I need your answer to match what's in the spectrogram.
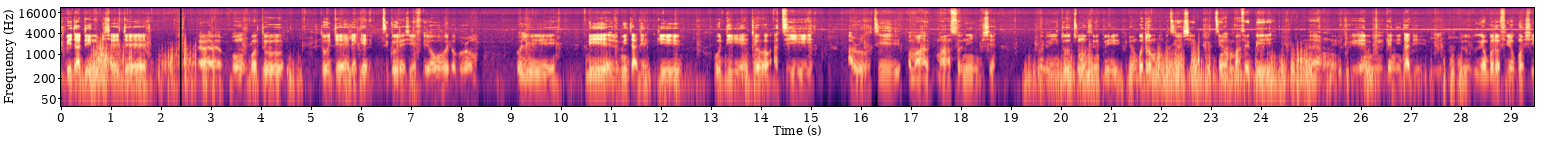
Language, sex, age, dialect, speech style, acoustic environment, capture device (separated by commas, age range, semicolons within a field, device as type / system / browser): Yoruba, male, 25-34, Nigeria - Lagos Yoruba, relaxed, nature, mobile / Linux / Chrome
